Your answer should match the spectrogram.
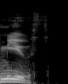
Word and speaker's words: Freiermuth: Sometimes Pat Freiermuth, depending on how you want to pronounce that, I should say. – It actually is Muth. But he really doesn't care. And it's also easier for everybody to just say Muth.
